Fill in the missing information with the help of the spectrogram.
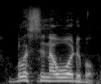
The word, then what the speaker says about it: Blessing Awodibu: Is that fair enough to pronunciation there, Blessing? – Yeah, you're pretty close. Blessing Awodibu.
